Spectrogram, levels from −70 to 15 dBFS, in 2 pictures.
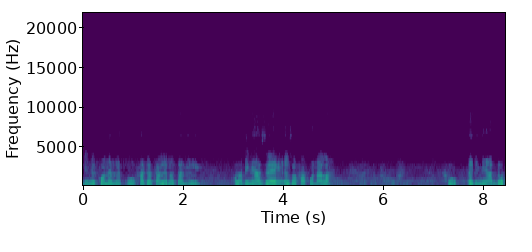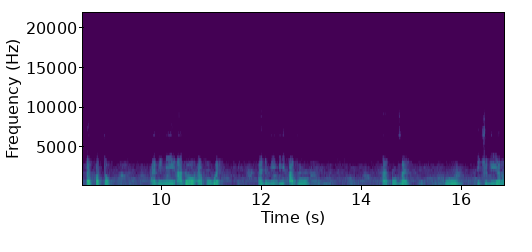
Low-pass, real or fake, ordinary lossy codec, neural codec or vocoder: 14.4 kHz; fake; Opus, 16 kbps; codec, 44.1 kHz, 2.6 kbps, DAC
